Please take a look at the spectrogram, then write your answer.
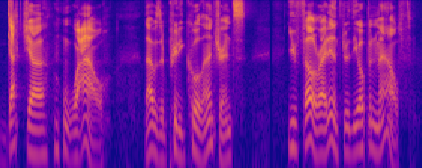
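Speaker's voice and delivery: cheerful, lively greeting to a newcomer. A narrator's reading. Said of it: "lady says cheerfully".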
